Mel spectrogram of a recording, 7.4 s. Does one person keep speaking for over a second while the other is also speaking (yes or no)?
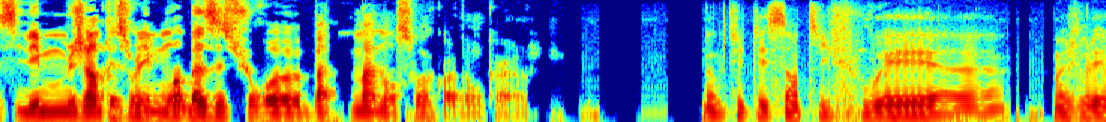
no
